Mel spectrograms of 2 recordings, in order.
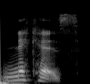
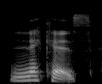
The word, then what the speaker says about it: knickers: Now here it's on knickers, knickers. Now we've got lots of sounds going on in knickers. So the K is silent, but then we have I sound is very quick and quite low in pitch.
